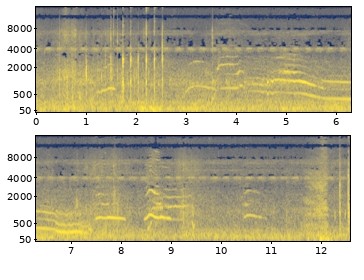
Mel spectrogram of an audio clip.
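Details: Abandoned Russian Blue cats, a mother with her kittens, recorded while being rescued; drawn-out meows, one long wavering cry that slides steadily downward, then shorter rising-falling mews, with clicks and rustling in the background.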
